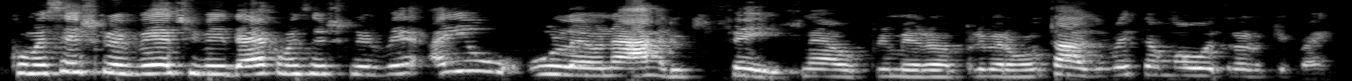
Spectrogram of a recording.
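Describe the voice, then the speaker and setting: On a muffled recording, a Brazilian playwright being interviewed speaks fast in a rather high, slightly bright voice. Informal and reflective, she discusses her creative process and often repeats phrases along the way.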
